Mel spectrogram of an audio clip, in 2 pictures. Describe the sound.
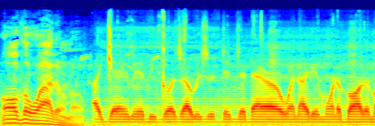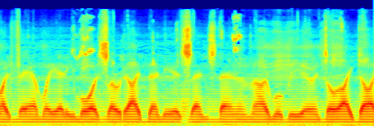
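Two pet lovebirds, Pretty Boy and Little Bit, kept in a cubicle, chirp in short, high-pitched bursts throughout, scattered in the background while a man speaks steadily over a low, constant hum.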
